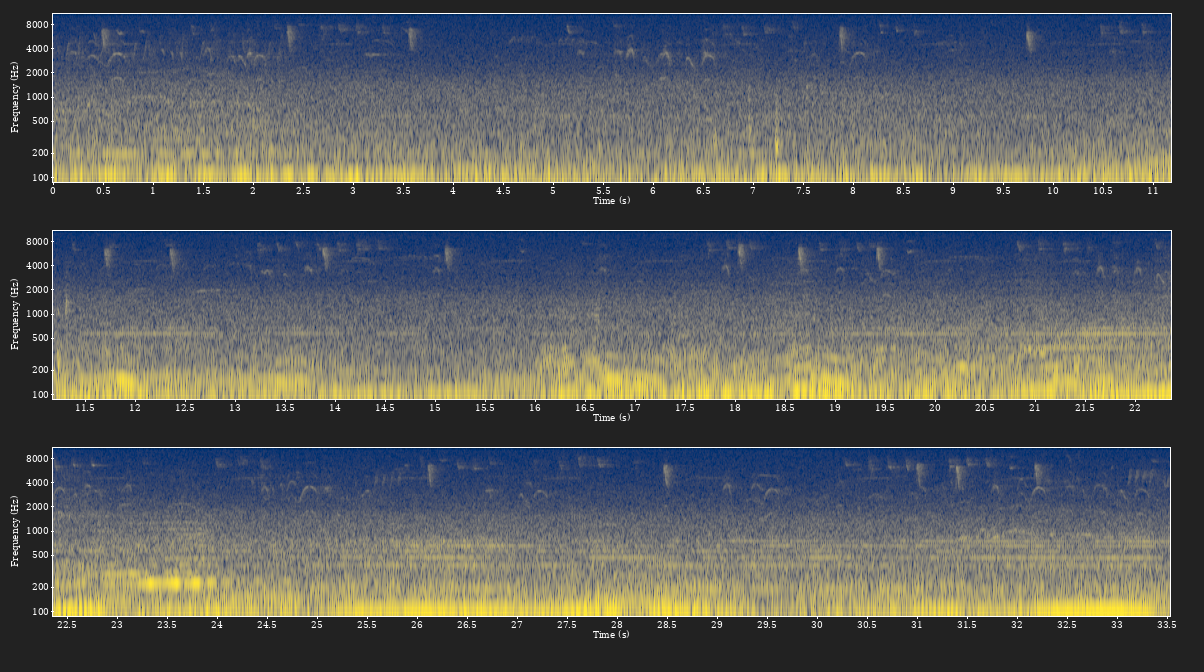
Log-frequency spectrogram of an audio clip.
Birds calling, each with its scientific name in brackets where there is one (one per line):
Yellow Warbler (Setophaga petechia)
